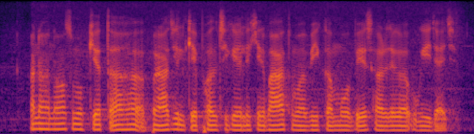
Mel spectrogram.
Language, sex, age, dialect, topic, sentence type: Maithili, male, 18-24, Angika, agriculture, statement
